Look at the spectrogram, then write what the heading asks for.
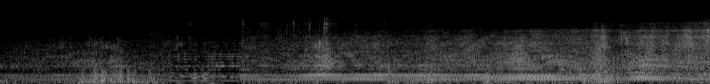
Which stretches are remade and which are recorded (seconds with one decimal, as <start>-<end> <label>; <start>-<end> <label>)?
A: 0.0-1.7 recorded; 1.7-2.4 remade; 2.4-7.1 recorded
